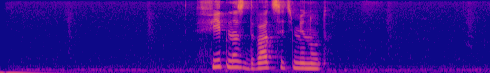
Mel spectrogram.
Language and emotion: Russian, neutral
